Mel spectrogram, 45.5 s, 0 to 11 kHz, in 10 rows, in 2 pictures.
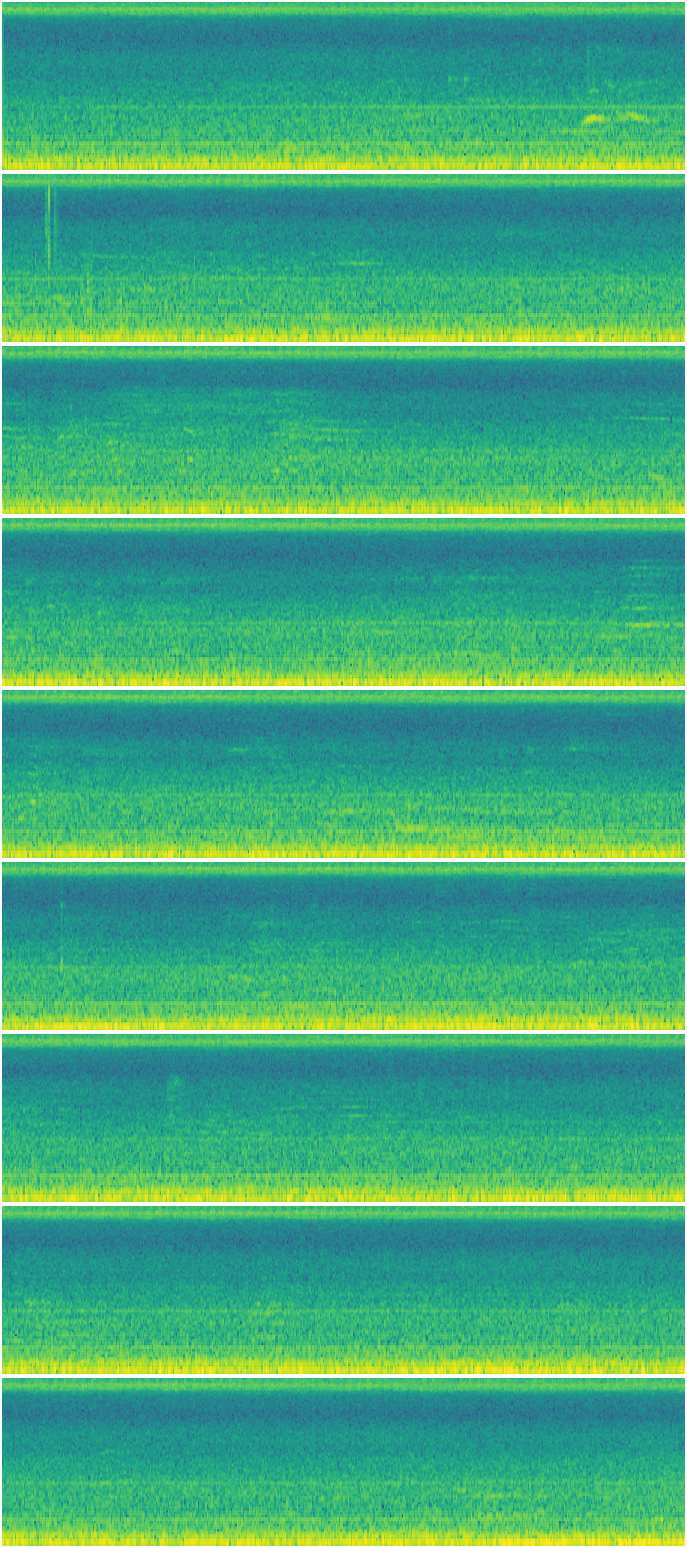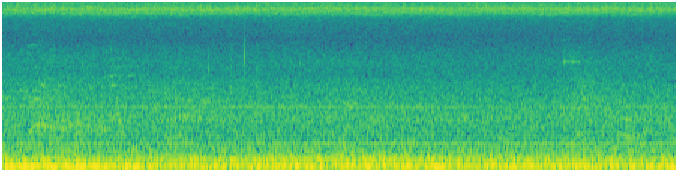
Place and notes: Poznan, Soobieskiego housing estate - eveing ambience
(binaural) evening summer ambience around huge appartment buidlings. cicadas drone togheter with air conditioners and fans. someone is having wild sex. parents putting their kids to sleep, kids protesting. here and there man talking to each other sitting on the bench and having a beer. fright train hauling a few hundred meters from here.
Poznań, Poland, 7 August 2015, 22:50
